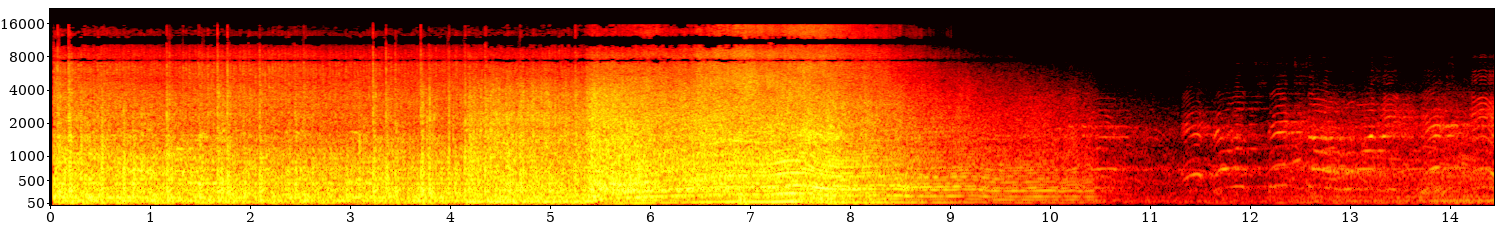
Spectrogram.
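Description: Drag race car launching and running down the strip at full throttle. The engine is very loud for about eight seconds, rising in pitch near the end of the run, then fades away into the distance.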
